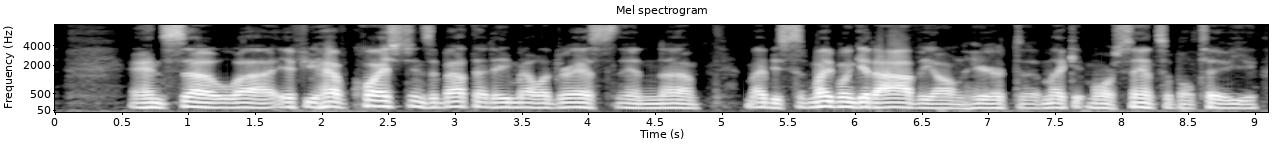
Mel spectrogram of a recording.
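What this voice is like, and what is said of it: Hillbilly regional accent. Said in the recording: “I am a hillbilly, so my accent sometimes not picked up by some people that are foreigners from here, like up north”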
